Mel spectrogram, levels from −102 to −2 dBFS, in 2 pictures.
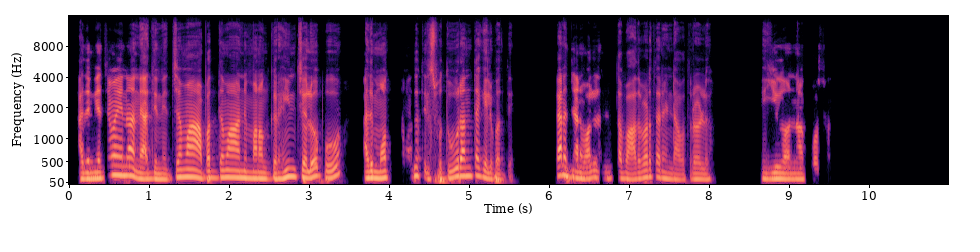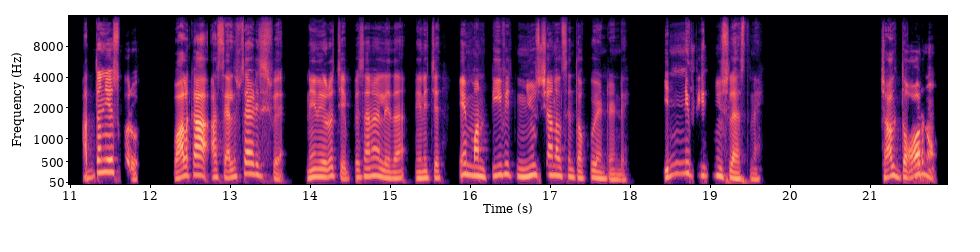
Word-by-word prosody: అది 125 0 +2
నిజమేనా, 195 +8 +2 0.2
అది 125 -1 -1
నిజమా, 160 +8 +2
అబద్దమా 145 +3 0
అని 145 -1 +2
మనం 130 -1 +3
గ్రహించే‌లోపు, 155 +3 +1 0.5
అది 145 +1 +4
మొత్తం 145 +1 -4
అంతా 185 0 -2
తెలిసిపోద్ది. 125 +2 -3
ఊరంతాకి 185 -1 +1
వెళ్ళిపోద్ది. 110 -5 -5 0.6
కానీ 200 -1 +4
దానివల్ల 135 +2 0
ఎంత 135 +1 -14
బాధపడతారండి 130 -1 -3
అవతలోళ్ళు. 115 +1 -6 0.7
ఇయ్యో! 125 0 0
నా 120 - -1
కోసం 115 - -14 1.7
అర్థం 220 - +3
చేసుకోరు. 270 0 +1 0.5
వాళ్ళకి 210 - +6 0.2
ఆ - - +1
సెల్ఫ్ 160 +5 0
సాటిస్ఫై. 225 -5 +1 0.3
నేను 165 +3 +2
ఈరోజు 180 +3 -1
చెప్పేసానా, 160 +9 -2
లేదా? 135 -1 0 0.2
నేను 140 +1 +1
చే 145 - -1 0.5
మన 190 - +5
టీవీ 210 +4 0 0.2
న్యూస్ 200 +3 0
చానెల్స్ 195 -3 0
ఏం - - -3
తక్కువ 140 +1 -3
ఏంటండి! 110 -4 -6 0.5
ఇన్ని 235 +6 -3
ఫేక్ 195 0 -5
న్యూస్‌లేస్తున్నాయి. 125 -8 -1 1.5
చాలా 200 -2 +2
దారుణం. 200 +5 +3
155 Hz, 125 wpm, -24 LUFS, 130-190 Hz, 1.7 s, వాళ్ళకి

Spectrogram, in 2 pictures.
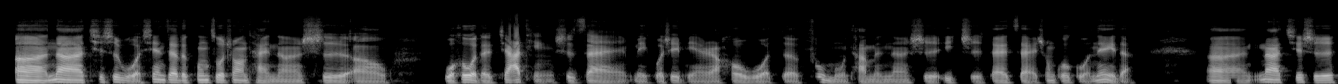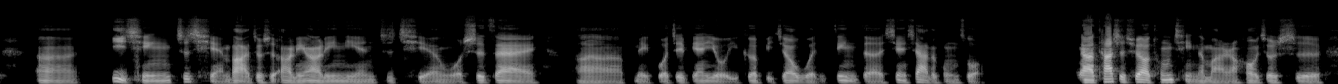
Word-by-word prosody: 呃， 95 -3 +8
那 105 -2 +8
其 110 - -6
实 115 +2 0
我 100 - +1
现 115 -3 +1
在 100 -1 +6
的 95 - +3
工 100 +2 +1
作 105 +1 +3
状 100 -1 +1
态 85 -3 -1
呢， 75 0 -3
是， 80 0 0
呃， 75 -2 -2 0.5
我 - - +4
和 - - +4
我 - - +8
的 - - 0
家 - - +6
庭 70 -1 -8
是 - - -5
在 75 -4 0
美 - - -5
国 - - -5
这 - - -1
边， 70 0 -8
然 70 +1 -1
后 80 +2 -3
我 75 -1 -2
的 65 0 -5
父 - - -6
母 75 -5 -5
他 75 +3 -3
们 75 0 -7
呢 75 0 -6
是 80 -2 -3
一 - - -6
直 70 -1 -6
待 80 +2 +1
在 75 -1 -2
中 90 +4 -5
国 85 -1 -3
国 - - -6
内 - - +2
的。 - - -5 0.7
呃， 85 -3 0
那 110 -1 +6
其 105 0 -2
实， 100 0 +2 0.3
呃， 80 -3 -4 0.3
疫 - - +4
情 80 +3 -1
之 125 - -4
前 75 - -3
吧， 80 -2 +4
就 70 - -3
是 80 - -3
2020 80 -2 0
年 75 -1 -5
之 85 +3 -13
前， 70 -2 -6
我 70 - -5
是 - - 0
在， 80 -4 +3 0.4
呃， 75 -1 -5
美 - - -6
国 - - -4
这 - - -2
边 80 0 -2
有 80 -5 -2
一 65 - -9
个 - - -3
比 - - -12
较 85 -1 -1
稳 80 0 -5
定 85 -6 -2
的 70 +1 -3
线 - - -3
下 - - +1
的 - - -6
工 75 -1 -11
作。 75 - -7 0.9
对 105 - +6
啊 100 - +9
它 125 +4 +8
是 125 -2 +1
需 110 - +2
要 110 -3 +8
通 105 +1 0
勤 75 -8 -7
的 80 - -4
嘛， 75 -2 -3
然 70 +1 -4
后 80 +1 -2
就 80 +2 -2
是， 75 -1 -3
80 Hz, 215 characters per minute, -25 LUFS, 75-90 Hz, 0.9 s, 啊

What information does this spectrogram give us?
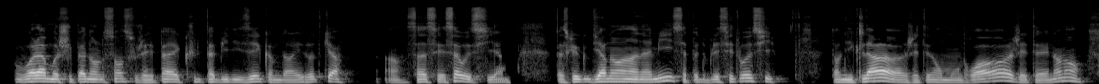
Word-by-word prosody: Voilà. 135 +4 +6
Moi 125 -2 +3
je 125 - -4
suis 125 - -6
pas 125 - +2
dans 120 -1 +2
le 115 - -4
sens 135 +4 -5
où - - -6
j'avais 100 0 -2
pas 120 +5 0
à 115 - +1
culpabiliser 115 +2 -2
comme 110 -4 -4
dans 105 0 -4
les 105 +1 -4
autres 120 0 -5
cas, 120 -3 -1 0.4
hein. 100 -1 -8
Ça, 115 +4 -1
c'est 110 -1 -3
ça, 150 +8 +1
aussi, 120 -4 -1
hein. - - -5 0.5
Parce 105 -2 -4
que 125 - +3
dire 125 +2 +3
non 130 0 +2
à 130 - +3
un 120 -2 +3
ami, 135 +10 +1
ça 175 - -4
peut 110 - -6
te 110 - -7
blesser 115 +4 -3
toi 150 +3 0
aussi. 140 -4 -4 0.5
Tandis 110 -1 +1
que 110 +6 -3
là, 145 -7 +6
heu, - - -3
j'étais 105 +2 -6
dans 105 -1 -3
mon 100 -1 -4
droit. 135 - +1
J'étais 100 -4 -4
non, 135 +5 -2
non, 155 -5 -4
120 Hz, 260 wpm, -24 LUFS, 110-130 Hz, 0.5 s, Voilà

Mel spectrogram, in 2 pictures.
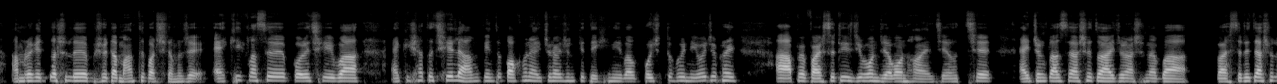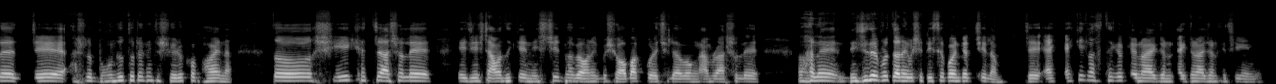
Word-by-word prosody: আমরা 155 +4 +2
কিন্তু 160 0 -3
আসলে 175 -1 -1 0.2
বিষয়টা 155 +2 +1
মানতে 145 +5 -2
পারছিলাম 135 -2 -1
না - - -4
যে, 140 - +1 0.3
একই 195 +7 -8
ক্লাসে 180 +1 -1 0.2
পড়েছি 160 +1 +1 0.2
বা 155 - +7 0.5
একই 165 +5 -9
সাথে 185 0 -3
ছিলাম 185 -6 +3
কিন্তু 165 0 -5
কখনো 170 +3 +2
একজন, 155 +2 -5
একজনকে 165 +1 -5
দেখিনি 145 +3 -5
বা 145 - +3
পরিচিত 155 0 -3
হইনি। 170 -2 -3
ওই - - -1
যে, 185 - -2
ভাই 180 - +2 0.5
আ - - +6
আপনার 160 +2 -1
ভার্সিটির 165 +5 +2
জীবন 165 +1 +1
যেমন 140 +1 +2
হয়। 130 -2 -1
যে, 135 - -5
হচ্ছে 155 +3 -5 0.4
১ 140 - +3
জন 160 - +2
ক্লাসে 155 +1 +2
আসে 175 - -3
তো 165 - 0
আরেকজন 145 +1 +3
আসে 140 - -11
না 145 - +1
বা 135 - +6 0.5
ভার্সিটিতে 155 +5 +1
আসলে 175 0 0 0.3
যেয়ে 160 +1 +4 0.2
আসলে 170 +6 -4
বন্ধুত্বটা 180 +6 -1
কিন্তু 180 -2 -5
সেরকম 160 +2 -2
হয় 150 +1 +3
না। - - -4 0.4
তো 180 - +3 0.5
সেই 180 +3 -1
ক্ষেত্রে 185 0 -4
আসলে 170 0 0 0.5
এই 150 - +1
জিনিসটা 150 0 -1
আমাদেরকে 150 +2 -1
নিশ্চিতভাবে 150 +1 -3
অনেক 135 -1 -4
বেশি 140 - -6
অবাক 145 +2 +3
করেছিল 140 0 -3
এবং 130 0 -1
আমরা 130 0 -2
আসলে 140 +1 -6 0.6
মানে 175 +3 +4 0.3
নিজেদের 190 +7 +7
প্রতি 195 0 0
অনেক 170 -1 +6
বেশি 170 +2 -5
ডিসাপয়েন্টেড 165 0 +2
ছিলাম। 130 -8 -3 0.3
যে, 140 - +1 0.2
এক 140 - -5
একই 210 +6 -8
ক্লাস 190 -3 -4
থেকেও 180 0 -4
কেন 160 - +1
একজন, 145 -1 -3
আর 140 +1 -1
একজনকে 140 0 -5
চিনিনি। 130 -3 -11
160 Hz, 195 wpm, -23 LUFS, 145-170 Hz, 0.6 s, বা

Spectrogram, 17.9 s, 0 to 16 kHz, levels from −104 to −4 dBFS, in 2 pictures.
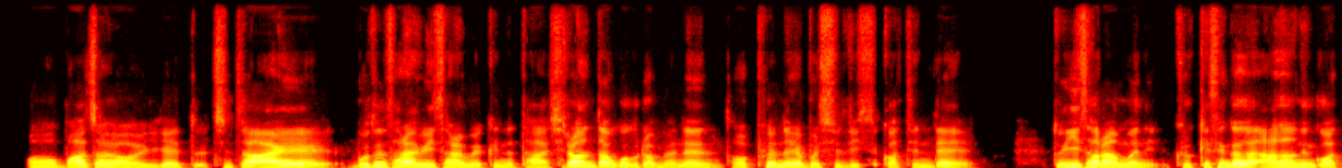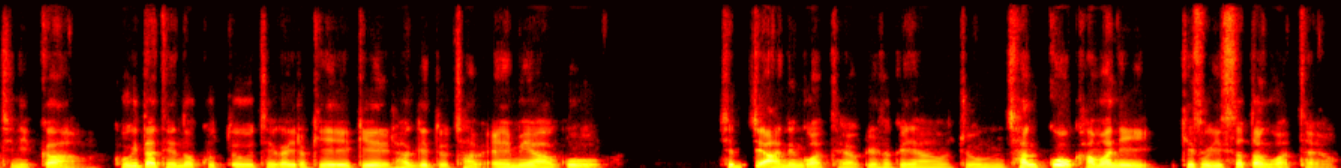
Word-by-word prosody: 어 140 -2 -2
맞아요. 110 -4 +1
이게 105 +2 -2
또 - - -9
진짜 125 - +1
아예 110 0 +5
모든 130 +8 0
사람이 140 -6 +3
이 - - -1
사람을 115 -3 -1
그냥 105 -4 -7
다 105 -2 -3
싫어한다고 155 - +4
그러면은 100 -2 -3
더 95 +3 -6
표현을 165 -2 +1
해볼 145 -2 0
수도 110 -8 -8
있을 90 - -12
것 - - -5
같은데 95 - -3 0.5
또 145 - +1
이 125 - +4
사람은 160 -3 +3
그렇게 140 +1 -5
생각을 180 -3 +5
안 120 - +3
하는 135 -1 +1
것 115 - -1
같으니까 90 - -2 0.2
거기다 130 +2 +2
대놓고 120 -1 -6
또 100 -2 -4
제가 105 -2 -4
이렇게 100 0 -2
얘기를 110 +3 0
하기도 125 -5 -4
참 - - -8
애매하고 105 -2 -2 0.8
쉽지 - - -2
않은 120 +7 +3
거 - - -3
같아요. 95 -1 -5
그래서 110 0 -7
그냥 105 -3 -6
좀 95 -1 -8
참고 195 -1 +6
가만히 115 -4 +1 0.2
계속 125 -4 -2
있었던 95 - 0
것 - - -4
같아요. 75 - -10
115 Hz, 390 characters per minute, -24 LUFS, 100-130 Hz, 0.8 s, 참고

